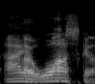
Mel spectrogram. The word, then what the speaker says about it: ayahuasca: I believe the correct pronunciation is ayahuasca. – Ah, whatever. – Or ayahuasca.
